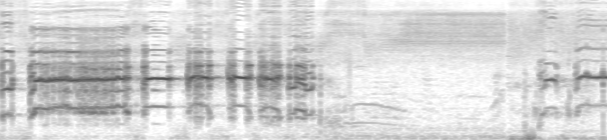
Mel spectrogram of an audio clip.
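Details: Kukuak Balenggek rooster, a kept hobby breed, crowing in a run of loud, harmonic stepped syllables packed close together for about three seconds, then a softer drawn-out tone and quieter background.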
